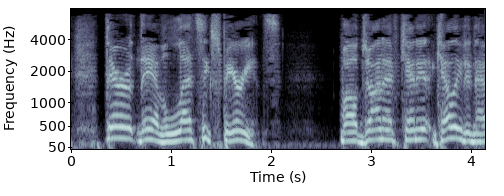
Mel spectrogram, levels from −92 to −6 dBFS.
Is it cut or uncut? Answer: uncut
